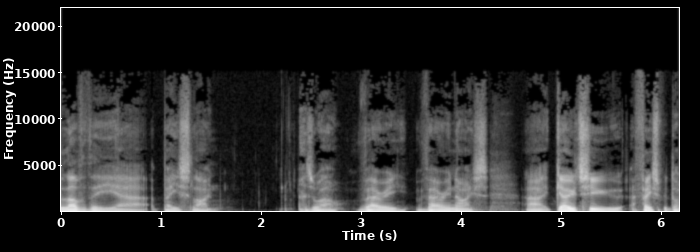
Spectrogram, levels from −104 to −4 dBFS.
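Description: No technical faults turn up anywhere in the speech recording. There is nothing to mark at any point in time.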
